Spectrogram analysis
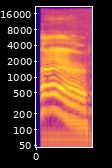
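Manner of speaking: a loud put-on growl of hesitation; loud gruff grunt. Sailor stalling the question, loud grunt. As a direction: grunt like a caught guard.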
